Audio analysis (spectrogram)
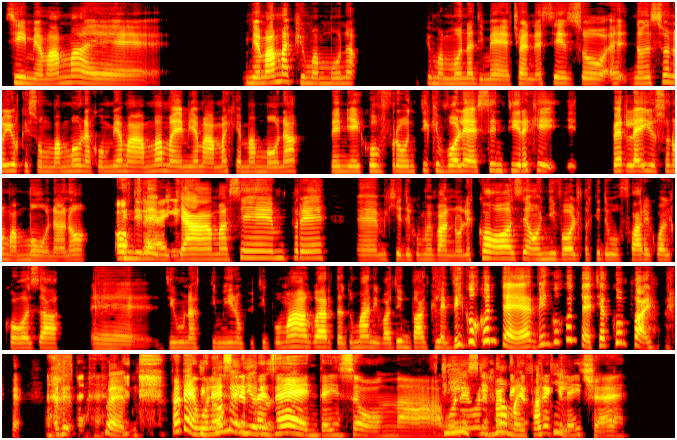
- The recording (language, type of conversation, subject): Italian, podcast, Che cosa significa essere indipendenti per la tua generazione, rispetto a quella dei tuoi genitori?
- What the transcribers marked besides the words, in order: "cioè" said as "ceh"; put-on voice: "Vengo con te? Vengo con te, ti accompagn"; laughing while speaking: "perchè"; chuckle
